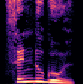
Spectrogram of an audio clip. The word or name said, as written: ಸೆಂಡುಕೋಲ್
